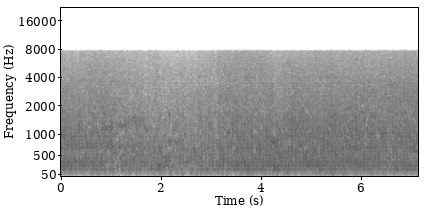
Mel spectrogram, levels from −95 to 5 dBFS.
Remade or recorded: remade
